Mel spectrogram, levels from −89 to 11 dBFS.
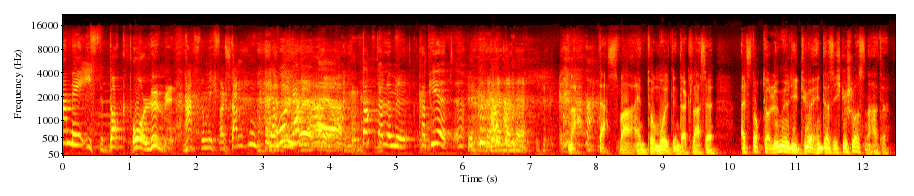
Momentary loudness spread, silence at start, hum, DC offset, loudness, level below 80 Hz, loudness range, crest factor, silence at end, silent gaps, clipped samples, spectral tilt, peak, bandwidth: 10 LU; 0 s; none; under 0.1%; -12 LUFS; -32 dBFS; 3 LU; 12 dB; 0.1 s; none; 0.3%; -5 dB/octave; 0 dBFS; 16 kHz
